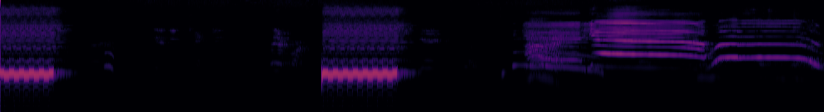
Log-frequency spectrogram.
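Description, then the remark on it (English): Game show buzzers go off one after another during a buzzer check, players one, two and three buzzing in sequence: two loud, harsh, flat-pitched buzzes separated by a pause, followed by a wavering, whiny tone that rises and dips like a whimper. “So let's do this buzzer check in sequence.”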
